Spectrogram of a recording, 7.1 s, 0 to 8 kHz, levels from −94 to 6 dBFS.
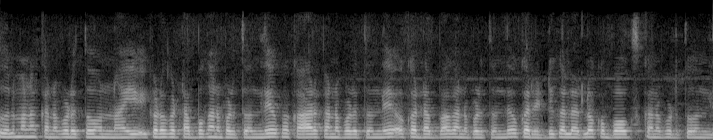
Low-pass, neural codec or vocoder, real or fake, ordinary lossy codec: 7.2 kHz; none; real; AAC, 32 kbps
